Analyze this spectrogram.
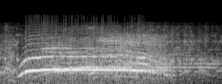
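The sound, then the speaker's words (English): Supporters cheering as Howard Dean arrives at a TV station: a single loud, drawn-out shout that rises sharply at the start, holds steady, then fades away. “When he pulled up the driveway, there were handshakes, laughter, and a cheer.”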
